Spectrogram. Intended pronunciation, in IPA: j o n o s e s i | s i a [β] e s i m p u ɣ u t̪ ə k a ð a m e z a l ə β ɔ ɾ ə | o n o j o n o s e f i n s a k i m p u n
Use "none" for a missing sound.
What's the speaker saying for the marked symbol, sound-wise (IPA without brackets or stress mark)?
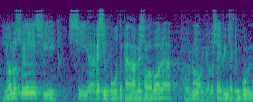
β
